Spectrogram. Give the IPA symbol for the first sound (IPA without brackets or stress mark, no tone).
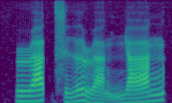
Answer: ɹ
